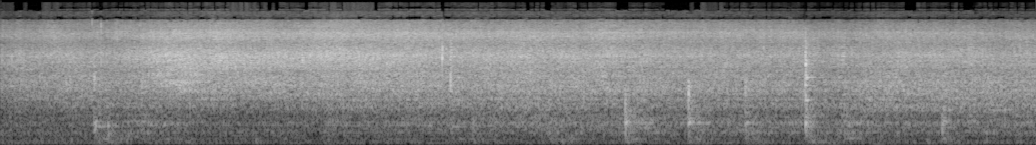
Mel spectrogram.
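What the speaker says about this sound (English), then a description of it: "Going to be completely stirring and cooking until the wine evaporates." Rice for a classic Italian creamy mushroom risotto sizzles and hisses in the pan after wine goes in, a steady bright fry with occasional spoon scrapes and knocks as it is stirred.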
